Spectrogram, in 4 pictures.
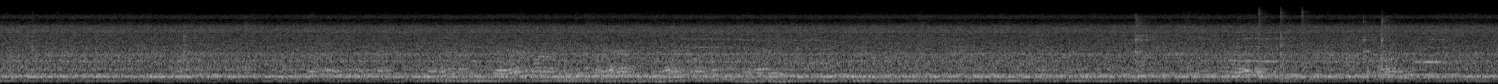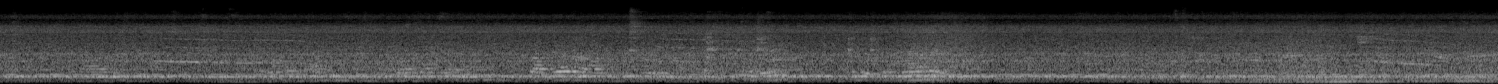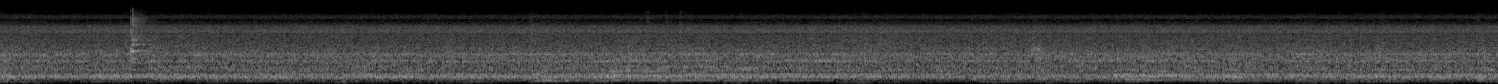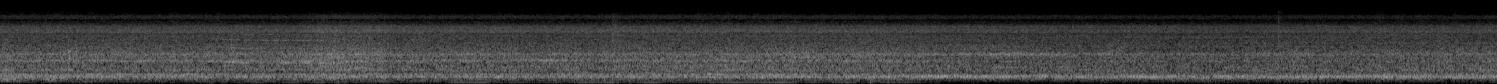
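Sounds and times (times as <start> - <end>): mechanical hum and hiss: 0.0 - 59.9.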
